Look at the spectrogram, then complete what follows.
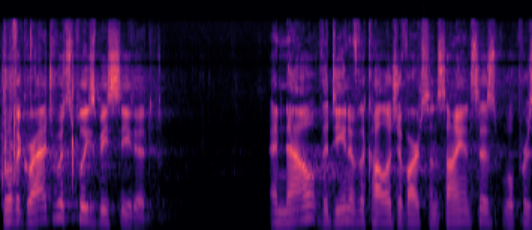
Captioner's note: applause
